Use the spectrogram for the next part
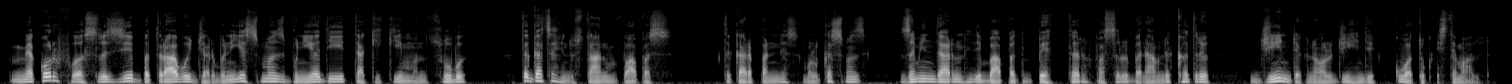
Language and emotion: Kashmiri, neutral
